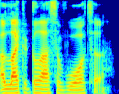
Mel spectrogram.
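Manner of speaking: put-on British accent. Contrasting how british people say water: british accent. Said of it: "we say water and they say water".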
